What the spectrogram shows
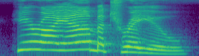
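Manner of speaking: cheerful and merry. Reading a badly wounded dragon's greeting, said merrily. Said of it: "he said merrily".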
